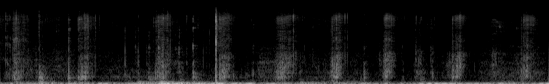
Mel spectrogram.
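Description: A crunchy chip dipped in cheese dip being bitten and chewed, with a run of irregular sharp crunches.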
